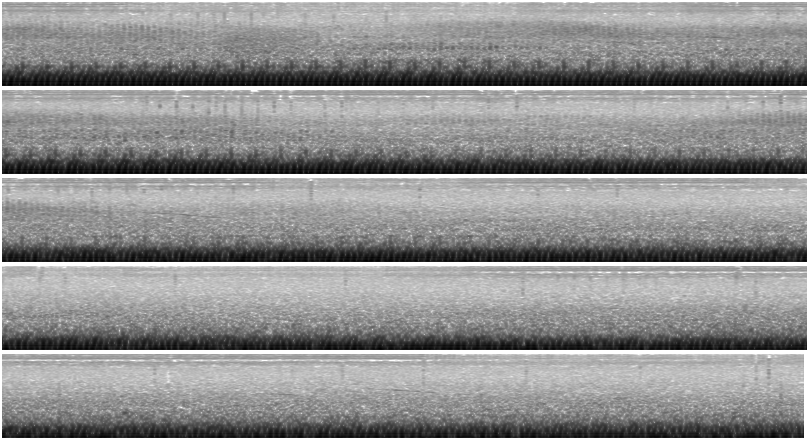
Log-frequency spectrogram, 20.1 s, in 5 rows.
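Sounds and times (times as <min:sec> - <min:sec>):
CAC CA-16 Wirraway aircraft taxiing distant: 0:00.0 - 0:20.0.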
